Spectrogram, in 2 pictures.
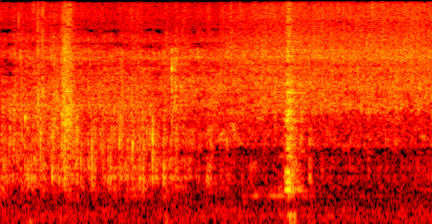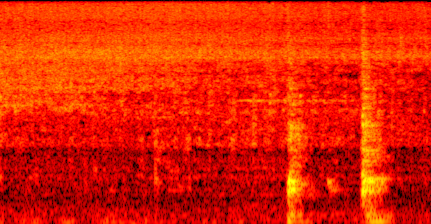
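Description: Kombdi vada dough rolled flat and dropped into hot oil, frying with a faint continuous sizzle and a few sharper bubbling spatters, quiet and close with no talking.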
